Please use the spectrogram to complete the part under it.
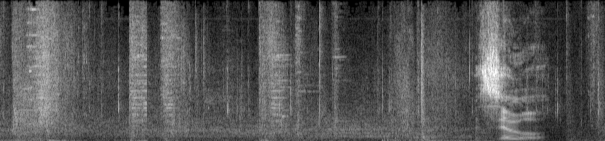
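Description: Magic blasts crackle and whoosh in a fight.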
